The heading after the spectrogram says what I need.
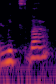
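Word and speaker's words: מצוה: Sí, se pronuncia como como bien este lo vemos acá como MITBA.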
